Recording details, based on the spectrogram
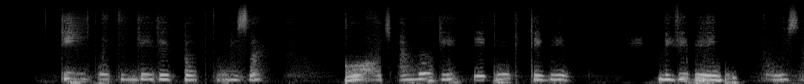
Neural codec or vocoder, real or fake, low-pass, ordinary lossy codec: codec, 44.1 kHz, 0.9 kbps, DAC; fake; 19.8 kHz; none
